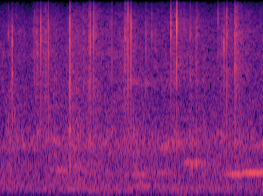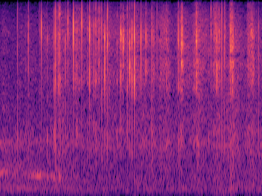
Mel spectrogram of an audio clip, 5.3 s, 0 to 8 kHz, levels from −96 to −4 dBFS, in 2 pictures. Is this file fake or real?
real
